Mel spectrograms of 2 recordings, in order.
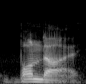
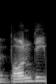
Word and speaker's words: Bondi: Bruce tell her how it's pronounced it is pronounced Bondi if you ever happen to be in this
